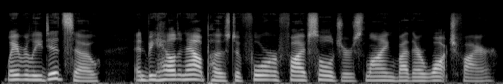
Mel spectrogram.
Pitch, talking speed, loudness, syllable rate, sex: 190 Hz, 205 wpm, -19 LUFS, 5.0 syllables/s, female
